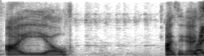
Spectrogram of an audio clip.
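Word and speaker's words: Aiel: by the way I was calling it I iel it's actually pronounced sorry it's pronounced iel I think I said i e l like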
